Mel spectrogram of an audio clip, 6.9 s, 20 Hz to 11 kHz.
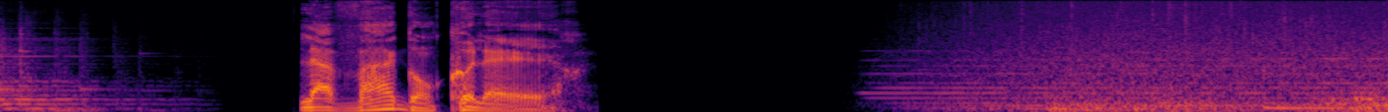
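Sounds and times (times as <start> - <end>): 
speech: 1.5 - 2.9
steady rain patter on a surface: 4.4 - 6.9.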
